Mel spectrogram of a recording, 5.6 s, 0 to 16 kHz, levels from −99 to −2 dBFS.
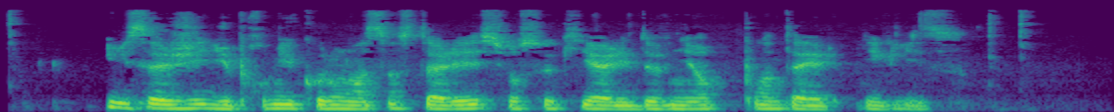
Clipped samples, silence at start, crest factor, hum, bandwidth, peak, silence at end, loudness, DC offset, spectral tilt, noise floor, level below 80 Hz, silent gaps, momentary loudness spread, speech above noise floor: under 0.1%; 0.55 s; 16 dB; none; 11.5 kHz; -4 dBFS; 0.8 s; -21 LUFS; under 0.1%; -6 dB/octave; -54 dBFS; -56 dBFS; none; 9 LU; 34 dB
